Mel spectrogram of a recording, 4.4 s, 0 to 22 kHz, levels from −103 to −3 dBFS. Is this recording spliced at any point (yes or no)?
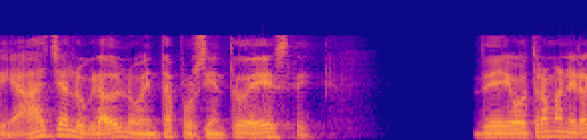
no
